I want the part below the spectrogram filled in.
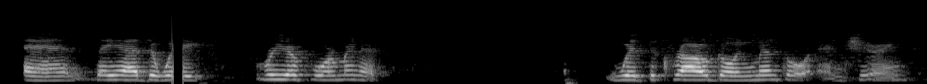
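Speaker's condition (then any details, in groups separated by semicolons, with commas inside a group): Cerebral palsy; lifelong, wheelchair user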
